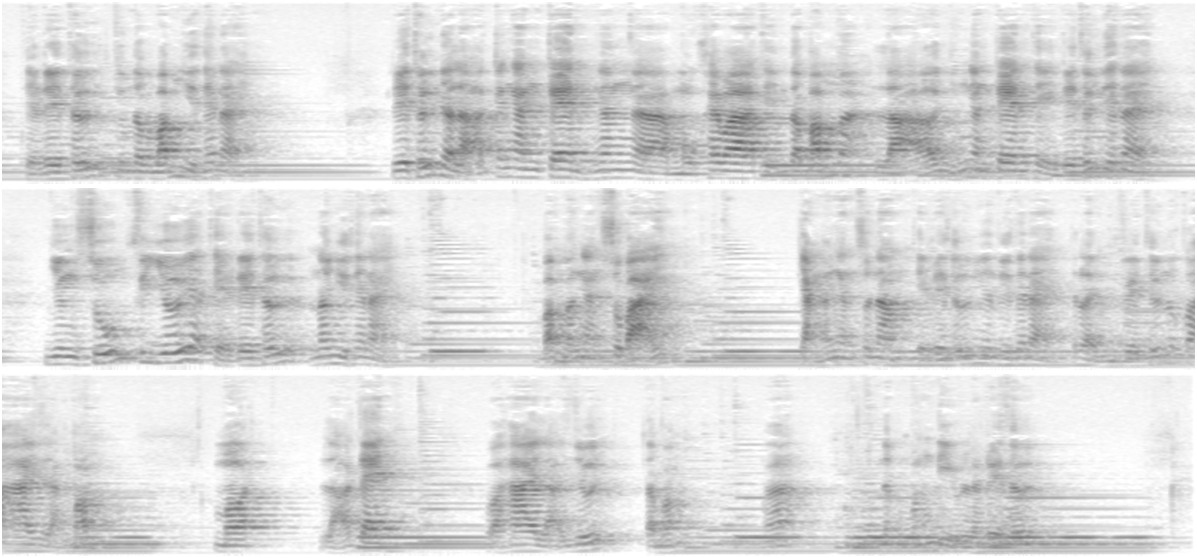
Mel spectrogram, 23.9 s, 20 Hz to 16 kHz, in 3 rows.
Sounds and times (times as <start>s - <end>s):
Speech: 0.2s - 1.8s, 2.6s - 10.7s, 11.6s - 12.5s, 13.3s - 16.7s, 17.4s - 18.6s, 19.2s - 22.9s
Strum: 3.9s - 8.1s, 10.5s - 23.8s.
